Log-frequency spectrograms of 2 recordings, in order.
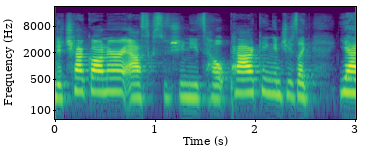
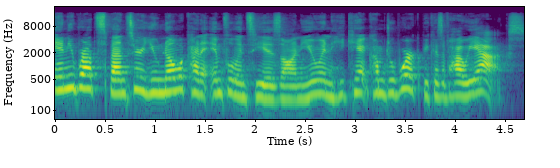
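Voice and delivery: usual speaking voice

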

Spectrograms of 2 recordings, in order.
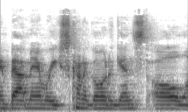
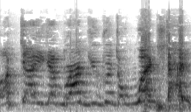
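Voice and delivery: put-on urchin voice, much higher pitch, louder; 8 dB louder than usual. Mocking how Sherlock Holmes talks here, like a coked-out street urchin. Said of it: "he talks like a fucking, like, you know, coked out street urchin".

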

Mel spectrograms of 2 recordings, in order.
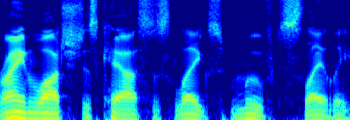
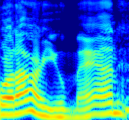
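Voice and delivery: very high, shrill, very loud, frantic panicked cry; 11 semitones higher, 9 dB louder than usual. Ryan questions Chaos, who stands wrapped in flaming metal, panicked. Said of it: "Ryan asked, panicked".

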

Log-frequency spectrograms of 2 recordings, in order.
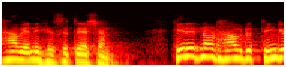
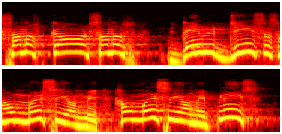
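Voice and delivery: mock desperate, very high-pitched, powerful shout; 9 semitones higher than usual. Retelling a blind beggar crying louder after being told to be quiet: retelling a powerful shout. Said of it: "he started shouting with all powerful voice".

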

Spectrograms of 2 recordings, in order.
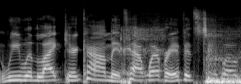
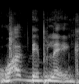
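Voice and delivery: put-on stage pirate voice with a Jamaican lilt. Asked about the pirate voice, doing a pirate voice. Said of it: "The pirate voice?".

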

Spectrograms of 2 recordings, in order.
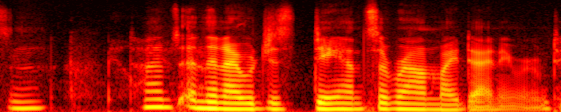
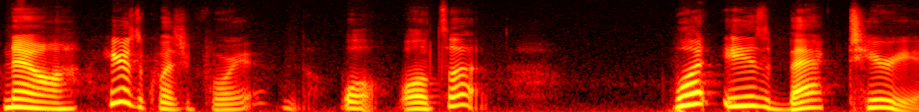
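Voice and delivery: put-on old-fashioned recording voice; 3 semitones higher than usual. Describing people on old thick records, imitating one guy: old-timey 1910s record voice. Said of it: "they talked like this".

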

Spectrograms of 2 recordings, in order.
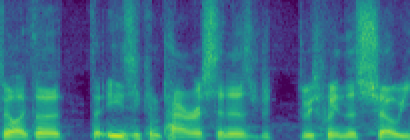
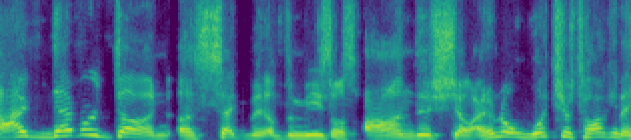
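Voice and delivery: exasperated, raised-pitch tone; 9 semitones higher than usual. Retelling a news anchor's reply to a confused guest: imitating an exasperated anchor. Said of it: "she starts getting all exasperated".

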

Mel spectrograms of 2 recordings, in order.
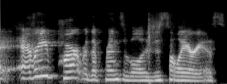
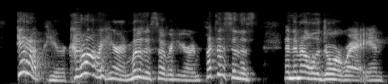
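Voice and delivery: put-on yelling voice; 2 semitones higher than usual. Speaker retells a man ordering Andrew around, imitating someone yelling orders. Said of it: "he's like yelling at him".

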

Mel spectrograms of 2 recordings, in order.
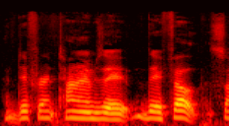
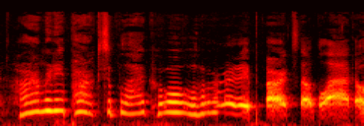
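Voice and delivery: frantic, shrill, swooping, very high top-of-lungs scream; 12 semitones higher, 4 dB louder than usual. Retelling how a kid freaked out near the stage: imitating a kid screaming. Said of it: "screaming this at the top of his lungs".

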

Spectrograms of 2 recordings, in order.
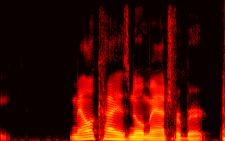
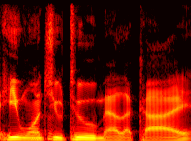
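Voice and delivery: mock frenzied demon voice; 3 semitones lower than usual. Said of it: "Isaac comes out of the corn with a crazy demon voice".

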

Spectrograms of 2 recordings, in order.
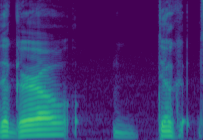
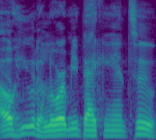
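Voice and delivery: plain

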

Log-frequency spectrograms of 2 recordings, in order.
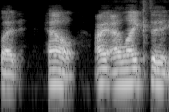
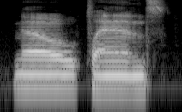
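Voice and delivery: put-on sullen, depressed teen voice, drawn-out no; 3 semitones lower than usual. Answering whether there is an evil plan, like a depressed teenager. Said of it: "now you sound like a depressed teenager".

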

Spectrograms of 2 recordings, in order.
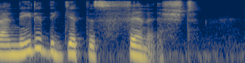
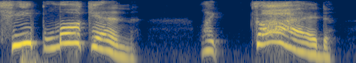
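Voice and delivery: loud, high-pitched, put-on exasperated yell; 7 semitones higher, 6 dB louder than usual. Retelling yelling back up to him at the window: retelling own yell. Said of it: "I just yell back up".

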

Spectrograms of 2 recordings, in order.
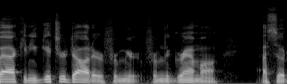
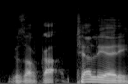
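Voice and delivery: put-on serious Irish accent; 2 semitones higher than usual. Retelling a man's reaction after watching the videos, in an Irish accent. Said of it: "he has this serious Irish accent".

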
